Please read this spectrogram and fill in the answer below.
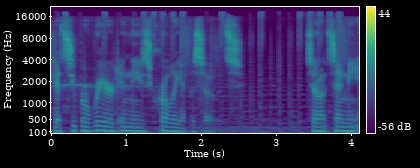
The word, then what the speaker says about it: Crowley: I only say Crowley because in his uh, he would often like rhyme his name in his poetry with holy and crowley rhymes with holy but crowley doesn't rhyme with holy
